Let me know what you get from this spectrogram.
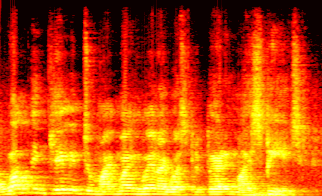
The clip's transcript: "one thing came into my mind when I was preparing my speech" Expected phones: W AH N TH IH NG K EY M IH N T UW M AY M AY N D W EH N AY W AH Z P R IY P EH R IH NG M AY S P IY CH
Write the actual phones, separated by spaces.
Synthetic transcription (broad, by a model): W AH N T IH NG K EY M IH N T UW M AY M AY N D W EH N AY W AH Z P R IY P EH R IH NG M AY S P IY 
